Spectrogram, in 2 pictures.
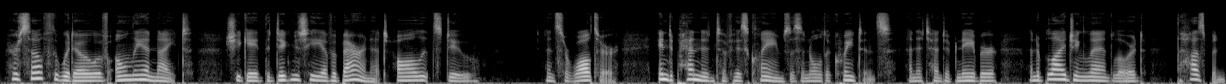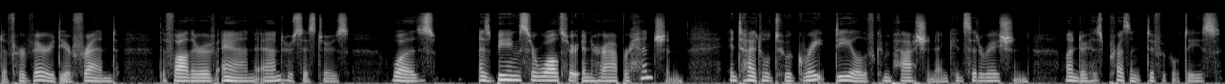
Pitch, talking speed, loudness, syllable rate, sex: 170 Hz, 170 wpm, -20 LUFS, 5.6 syllables/s, female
